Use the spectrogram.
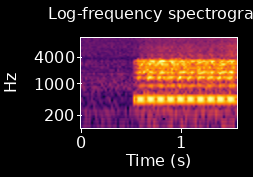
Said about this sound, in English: It's thrilling radio as we watch her dial the phone. Hopefully she'll pick up.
